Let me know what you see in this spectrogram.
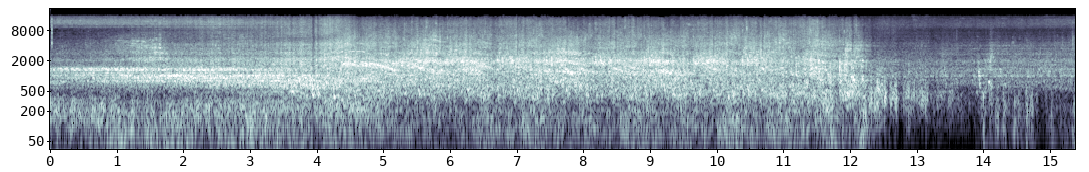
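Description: A train passing close by, its wheels clattering over the rails, loud and steady until about twelve seconds in, when the sound drops away as it goes past.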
